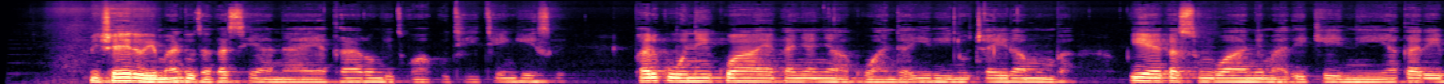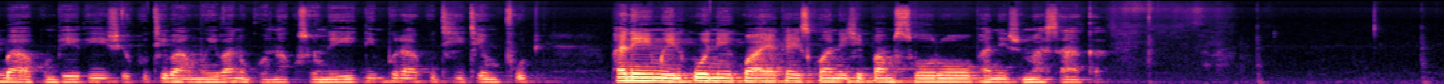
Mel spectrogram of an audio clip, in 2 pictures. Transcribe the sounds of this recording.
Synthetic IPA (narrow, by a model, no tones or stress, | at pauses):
mit͡ʂaiɾo̞je̞m̤andod͡zakasijanajakaɾo̞ŋɡe̞d͡zwakutʰiːtʰe̞ŋɡe̞ːswe | paɾikuo̞ne̞kwajakaɲaɲakuwandairiːno̞t͡ʂaiɾamuːmba | uje̞jakasuŋɡwane̞mare̞kʰe̞nijakaɾe̞ɓakumbe̞riʐe̞kutiʋamwe̞ʋano̞ɡʱo̞naku̥z̥o̞ne̞iɗimbuɾakutiːtʰe̞mup͡fuːpi̥ | pane̞imwe̞iɾikuo̞ne̞kwajakaiswane̞t͡ʃe̞pamuso̞ɾo̞pane̞ʐimasaːka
